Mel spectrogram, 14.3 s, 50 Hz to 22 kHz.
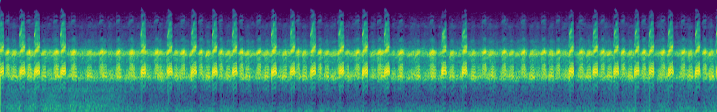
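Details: Night chorus of frogs in a flooded paddy in May, frogs courting after water is let in before rice planting; continuous dense croaking with sharp repeated pulses, loud and unbroken, recorded on a SONY PCM-D100.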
